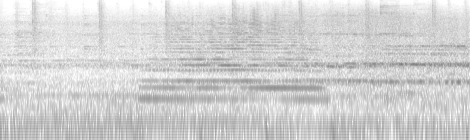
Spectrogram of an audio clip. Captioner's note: whistle blowing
